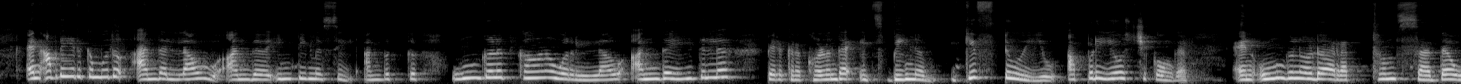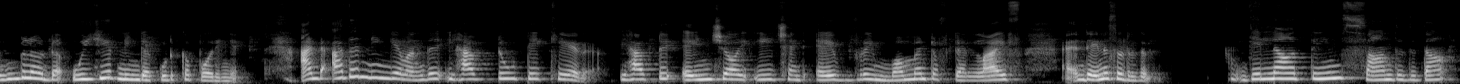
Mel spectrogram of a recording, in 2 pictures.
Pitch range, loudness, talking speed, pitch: 220-270 Hz, -17 LUFS, 120 wpm, 240 Hz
